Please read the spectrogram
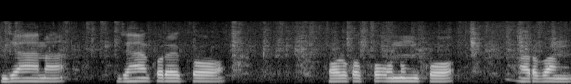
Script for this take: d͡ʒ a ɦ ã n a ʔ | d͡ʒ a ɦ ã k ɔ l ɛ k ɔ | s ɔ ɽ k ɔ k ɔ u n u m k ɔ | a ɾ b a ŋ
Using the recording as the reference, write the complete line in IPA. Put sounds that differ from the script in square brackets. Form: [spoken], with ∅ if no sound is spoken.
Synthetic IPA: d͡ʒ a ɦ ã n a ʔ | d͡ʒ a ɦ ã k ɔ [ɾ] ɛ k ɔ | [h] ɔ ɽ k ɔ k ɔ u n u m k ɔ | a ɾ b a ŋ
